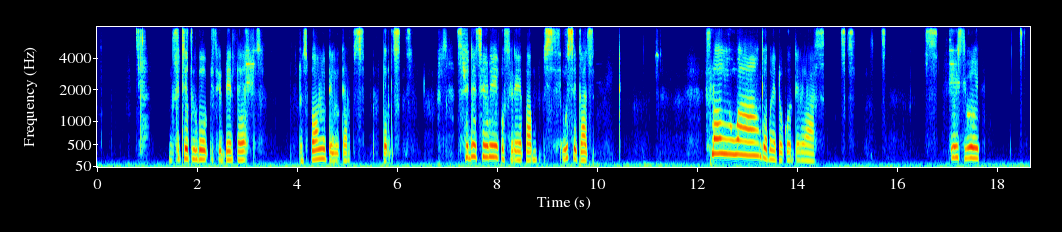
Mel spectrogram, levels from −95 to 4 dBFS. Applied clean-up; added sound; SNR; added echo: neural diffusion model UNIVERSE++.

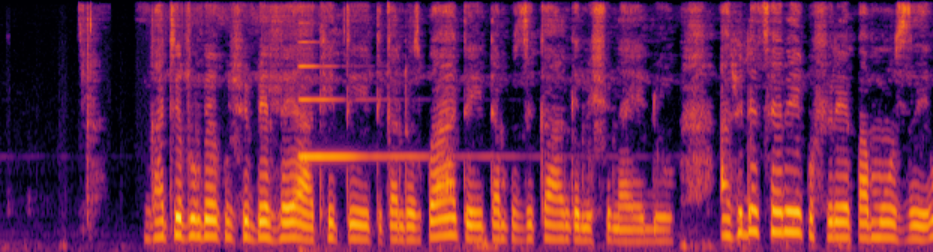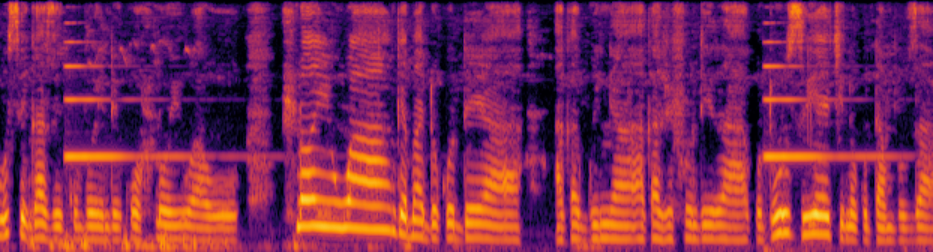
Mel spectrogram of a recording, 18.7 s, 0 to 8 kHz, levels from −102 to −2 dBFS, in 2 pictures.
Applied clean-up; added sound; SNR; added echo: none; Piano; 13 dB; none.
